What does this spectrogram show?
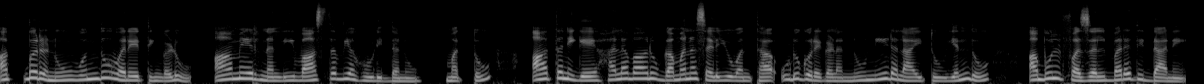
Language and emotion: Kannada, neutral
